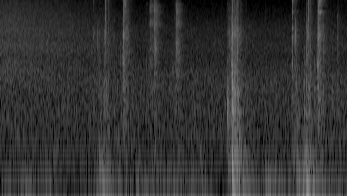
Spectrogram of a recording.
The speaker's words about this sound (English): Close the door behind you and lock the door.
